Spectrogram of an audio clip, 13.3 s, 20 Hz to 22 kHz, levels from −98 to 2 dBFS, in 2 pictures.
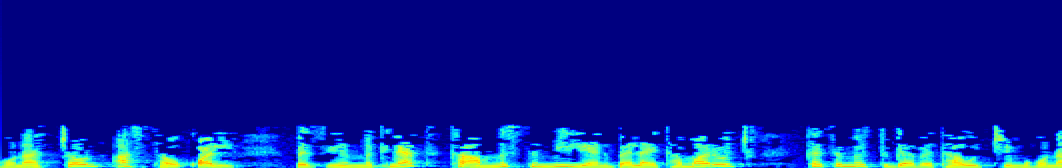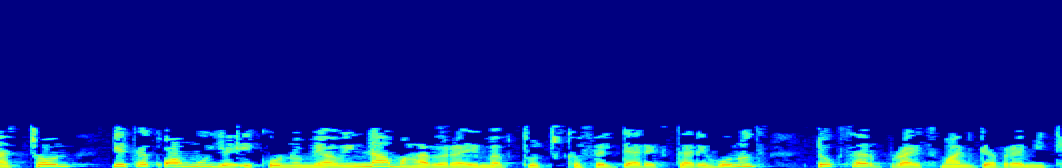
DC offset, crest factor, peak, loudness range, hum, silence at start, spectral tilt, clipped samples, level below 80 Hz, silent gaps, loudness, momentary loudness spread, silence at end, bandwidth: under 0.1%; 20 dB; -10 dBFS; 2 LU; none; 0 s; -4 dB/octave; under 0.1%; -76 dBFS; none; -32 LUFS; 6 LU; 0 s; 5.8 kHz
